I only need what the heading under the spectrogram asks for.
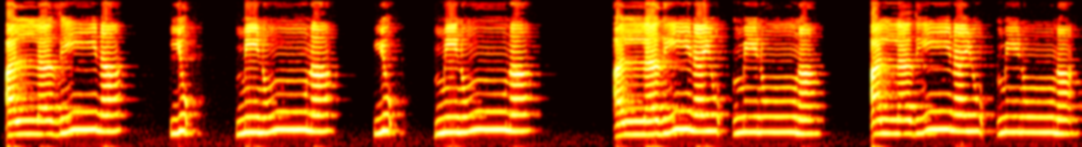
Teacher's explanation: یہاں پر جو یو ہے یہاں پر حمزہ ساکینہ کا جھٹکا دینا ہے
